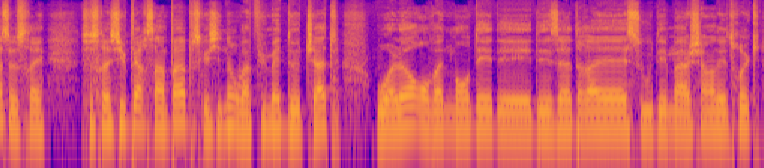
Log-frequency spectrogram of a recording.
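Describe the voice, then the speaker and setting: A man's voice: fairly high pitch, mellow, dry recording, studio quality. A young man hosting a casual student radio show, rambling with many restarts and fillers. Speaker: radio show host and columnist.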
